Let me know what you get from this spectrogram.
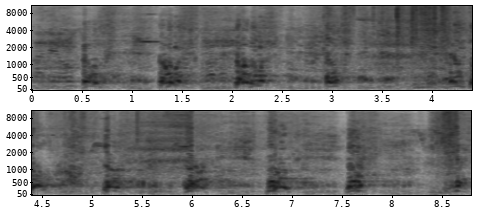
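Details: Boerboel dogs Alpha and Dixie at Middelpos Boerboels give deep, throaty barks in separate bursts, roughly one every second, with a human voice in the background.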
